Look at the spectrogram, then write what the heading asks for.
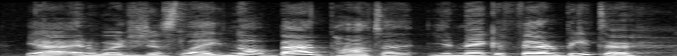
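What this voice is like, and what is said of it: Bad put-on British accent. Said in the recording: “try my terrible accent ... your terrible accent”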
